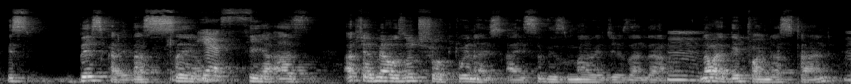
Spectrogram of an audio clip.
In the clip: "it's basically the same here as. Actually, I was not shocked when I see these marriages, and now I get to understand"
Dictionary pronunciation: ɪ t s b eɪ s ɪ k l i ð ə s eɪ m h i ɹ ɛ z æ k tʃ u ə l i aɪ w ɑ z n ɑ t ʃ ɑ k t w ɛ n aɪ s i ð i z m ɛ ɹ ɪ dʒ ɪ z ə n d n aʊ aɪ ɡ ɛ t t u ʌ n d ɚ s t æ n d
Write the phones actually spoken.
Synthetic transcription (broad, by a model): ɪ t s b eɪ s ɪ k l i ð ə s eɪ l h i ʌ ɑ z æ k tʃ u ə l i aɪ w ɑ z n ɑ t ʃ ɑ k t w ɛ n aɪ s i ð i z m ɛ ɹ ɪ dʒ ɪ z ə n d n aʊ aɪ ɡ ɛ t t u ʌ n d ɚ s t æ n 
